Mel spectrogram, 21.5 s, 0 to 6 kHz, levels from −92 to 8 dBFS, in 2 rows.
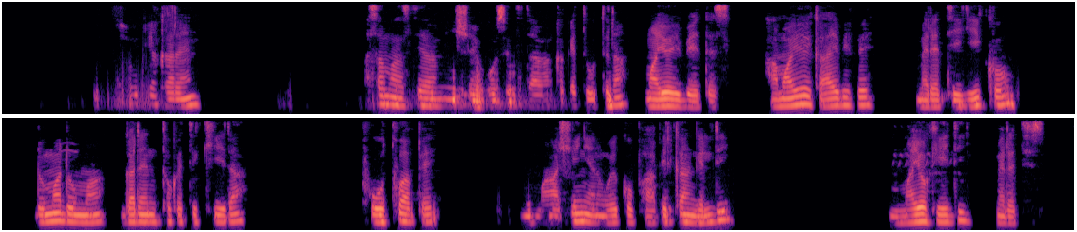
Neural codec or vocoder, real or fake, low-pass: none; real; 5.4 kHz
